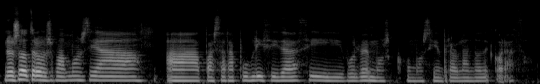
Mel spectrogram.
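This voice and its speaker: A woman with a slightly low voice hosts a casual celebrity gossip segment in a studio. She is chatty and laughs easily. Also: flat delivery, normal speed. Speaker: host. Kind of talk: casual chat on a gossip show.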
